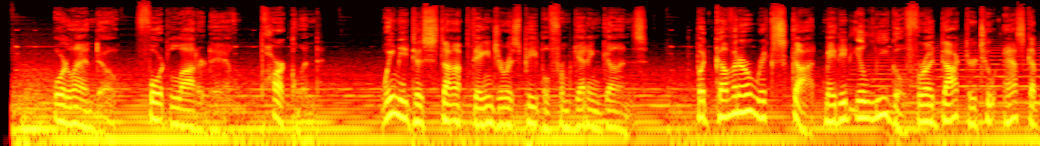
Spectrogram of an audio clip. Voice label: pol, Political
